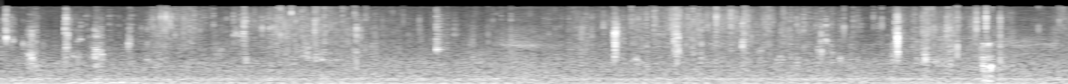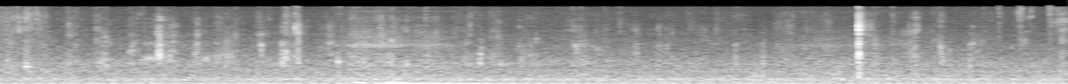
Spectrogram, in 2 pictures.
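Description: Close-miked chewing and crunching of crispy fried chicken, with a string of sharp crunches that thins out after about eight seconds. A brief low bump comes about ten seconds in.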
